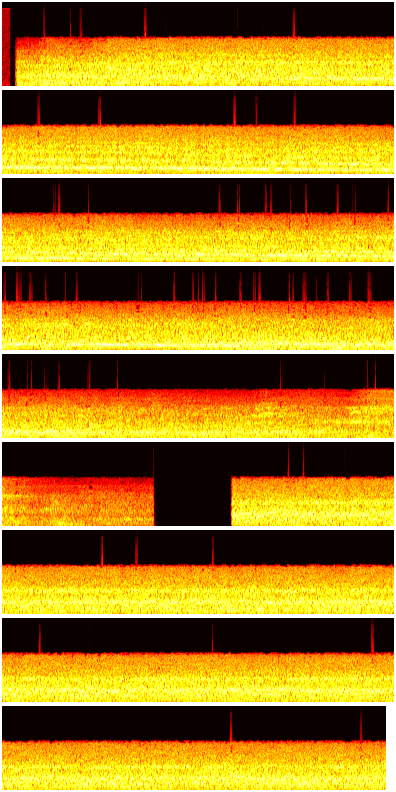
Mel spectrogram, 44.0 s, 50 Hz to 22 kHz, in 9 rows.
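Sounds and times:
train wheels rumbling on rail: 0:00.0 - 0:26.4, 0:27.4 - 0:44.0.

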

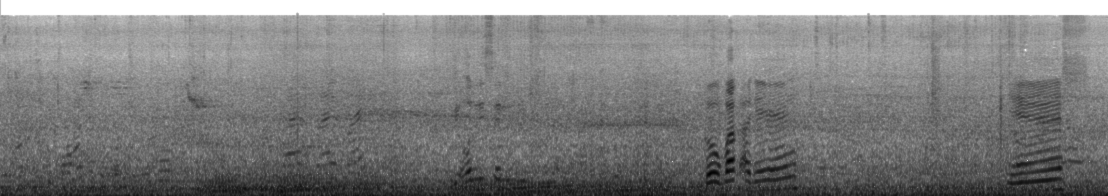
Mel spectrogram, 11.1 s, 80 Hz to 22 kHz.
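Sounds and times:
faint voices of passers-by: 0:00.0 - 0:11.0
traffic rumble: 0:00.0 - 0:11.0.

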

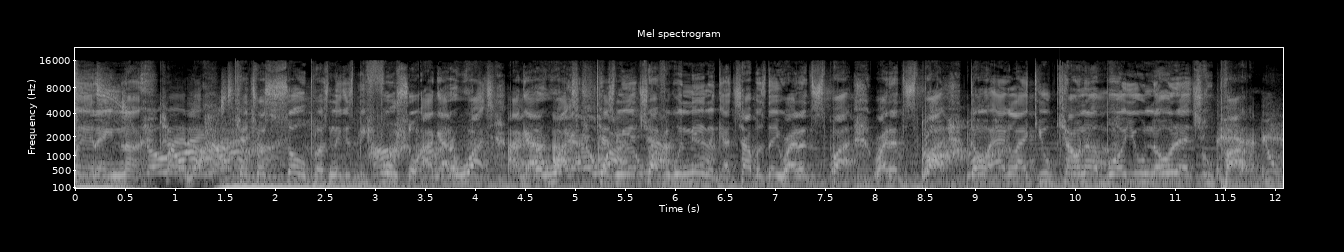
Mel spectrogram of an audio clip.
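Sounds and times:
deep bass: 0:00.0 - 0:00.6, 0:01.5 - 0:04.4
rapping over a beat: 0:00.0 - 0:12.0.

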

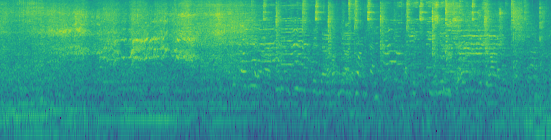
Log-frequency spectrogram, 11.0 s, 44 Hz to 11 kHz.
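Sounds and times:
car engine running: 0:00.0 - 0:11.0
street traffic: 0:00.0 - 0:11.0
voices: 0:01.8 - 0:11.0
music: 0:04.8 - 0:11.0.

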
